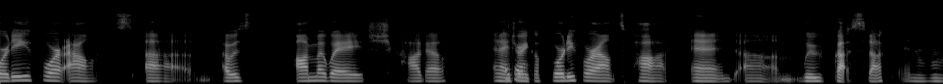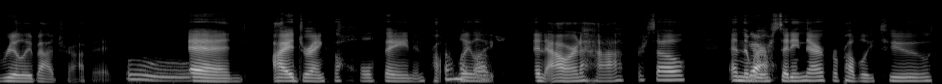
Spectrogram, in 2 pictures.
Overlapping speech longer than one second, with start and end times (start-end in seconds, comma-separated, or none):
none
